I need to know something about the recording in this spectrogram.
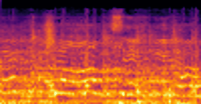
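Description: Live Indian folk song: a woman singing a wavering melody into a microphone over keyboard and percussion accompaniment, amplified through a stage sound system.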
